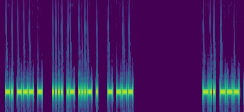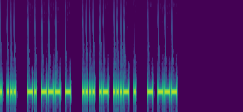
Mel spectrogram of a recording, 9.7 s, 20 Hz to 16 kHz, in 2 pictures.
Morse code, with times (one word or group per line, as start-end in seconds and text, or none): 0.1-0.8 NOT
1.0-1.9 HAVE
2.2-2.6 TO
4.1-5.2 DOES
5.4-6.3 NOT
6.5-7.6 HAVE
7.8-8.4 TO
